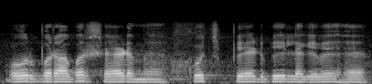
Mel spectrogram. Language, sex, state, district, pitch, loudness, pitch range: Hindi, male, Uttar Pradesh, Saharanpur, 125 Hz, -17 LUFS, 120-135 Hz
